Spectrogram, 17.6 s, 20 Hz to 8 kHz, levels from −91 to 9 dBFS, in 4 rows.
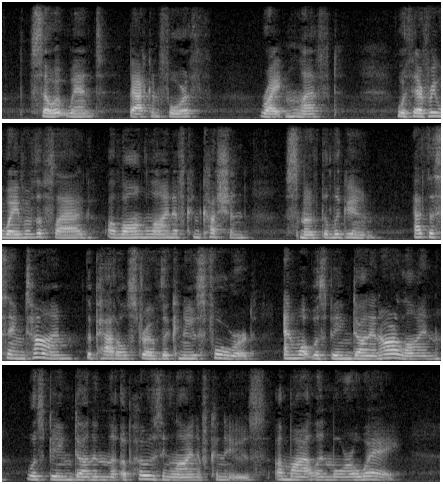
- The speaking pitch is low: No, high, 220 Hz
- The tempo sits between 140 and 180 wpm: No, average, 190 wpm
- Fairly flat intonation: Yes, narrow, 1.8 semitones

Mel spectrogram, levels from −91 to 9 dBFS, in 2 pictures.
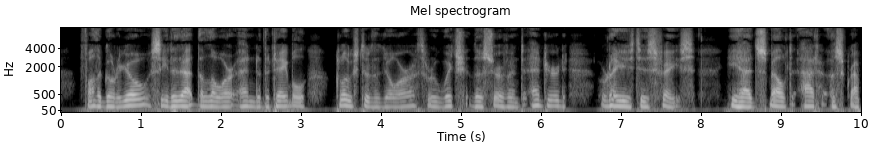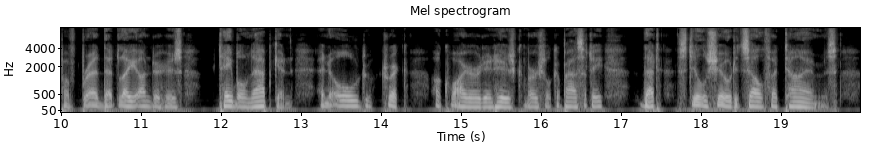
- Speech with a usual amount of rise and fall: No, narrow, 2.3 semitones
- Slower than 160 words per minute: Yes, average, 150 wpm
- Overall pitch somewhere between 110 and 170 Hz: Yes, low, 135 Hz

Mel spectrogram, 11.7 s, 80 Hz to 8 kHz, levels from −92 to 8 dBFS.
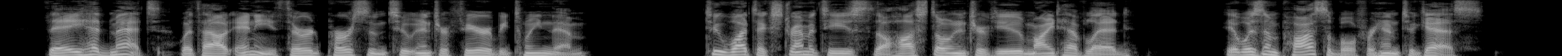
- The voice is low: Yes, low, 120 Hz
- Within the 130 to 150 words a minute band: Yes, average, 140 wpm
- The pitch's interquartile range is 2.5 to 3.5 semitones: No, average, 4.3 semitones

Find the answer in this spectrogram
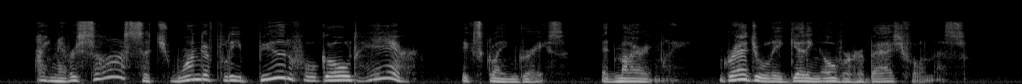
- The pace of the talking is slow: Yes, slow, 95 wpm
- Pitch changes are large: Yes, wide, 6.5 semitones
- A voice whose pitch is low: No, medium, 155 Hz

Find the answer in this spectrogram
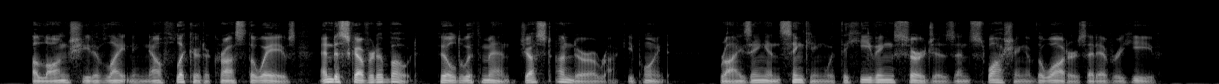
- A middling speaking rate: Yes, average, 180 wpm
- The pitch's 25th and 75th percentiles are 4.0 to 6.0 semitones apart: Yes, average, 4.6 semitones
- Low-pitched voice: Yes, very low, 85 Hz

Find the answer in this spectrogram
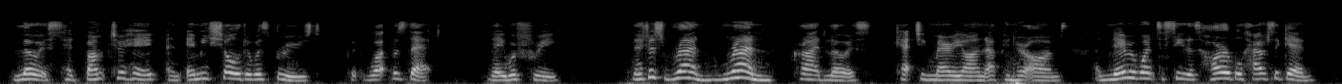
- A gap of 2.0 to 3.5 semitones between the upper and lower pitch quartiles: No, average, 4.2 semitones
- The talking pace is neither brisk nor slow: Yes, average, 170 wpm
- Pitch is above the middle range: Yes, high, 230 Hz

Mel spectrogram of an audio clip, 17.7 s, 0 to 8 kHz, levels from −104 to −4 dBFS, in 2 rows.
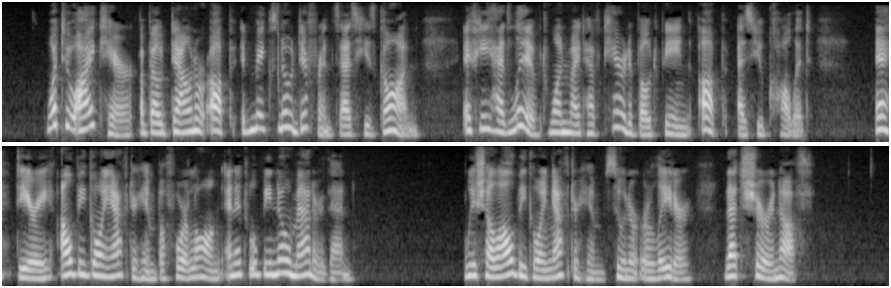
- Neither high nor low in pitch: No, high, 210 Hz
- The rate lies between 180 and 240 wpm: Yes, average, 200 wpm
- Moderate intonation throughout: No, wide, 6.1 semitones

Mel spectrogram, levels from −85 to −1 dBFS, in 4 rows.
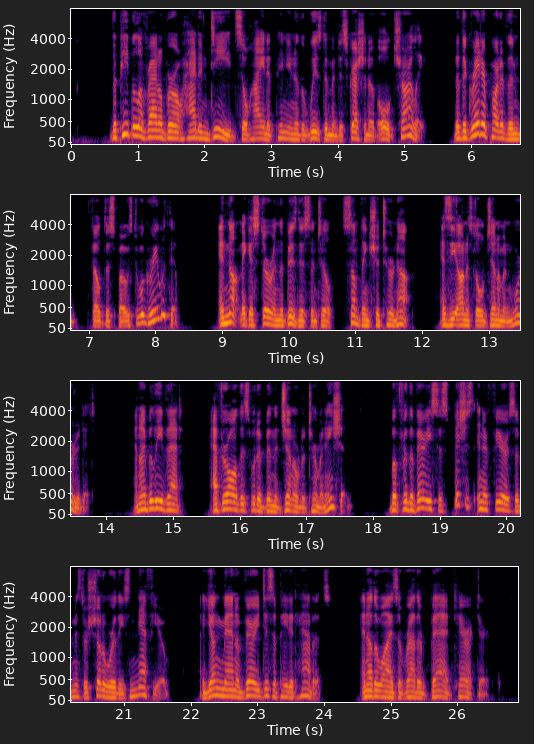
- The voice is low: Yes, low, 130 Hz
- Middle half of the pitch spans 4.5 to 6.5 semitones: Yes, average, 5.2 semitones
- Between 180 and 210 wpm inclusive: Yes, average, 190 wpm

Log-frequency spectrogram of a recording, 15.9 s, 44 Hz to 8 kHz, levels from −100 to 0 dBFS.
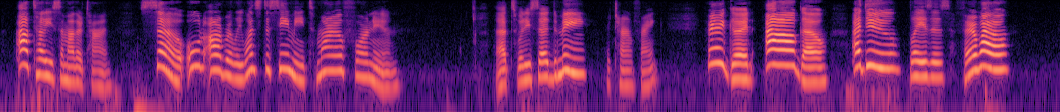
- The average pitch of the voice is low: No, high, 240 Hz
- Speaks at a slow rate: Yes, slow, 115 wpm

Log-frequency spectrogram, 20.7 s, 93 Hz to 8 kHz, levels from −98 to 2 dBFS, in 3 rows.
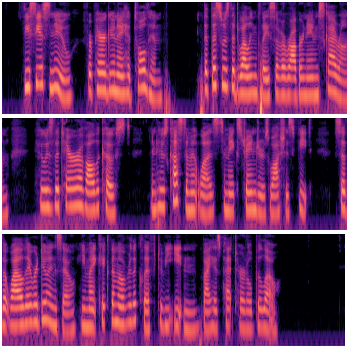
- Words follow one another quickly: No, average, 170 wpm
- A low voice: No, high, 210 Hz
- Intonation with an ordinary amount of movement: Yes, average, 3.7 semitones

